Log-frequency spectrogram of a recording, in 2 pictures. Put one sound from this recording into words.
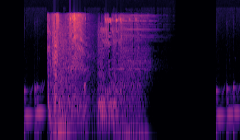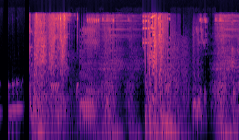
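Bright game chimes and pops ring out as pieces match and burst.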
